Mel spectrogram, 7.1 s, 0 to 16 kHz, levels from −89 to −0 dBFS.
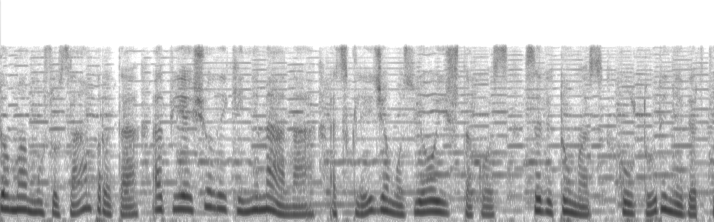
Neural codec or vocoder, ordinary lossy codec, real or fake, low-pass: none; MP3, 96 kbps; real; 7.2 kHz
